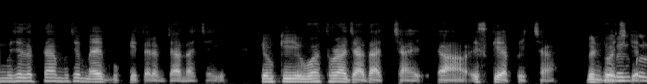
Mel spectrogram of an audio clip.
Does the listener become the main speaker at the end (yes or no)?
yes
